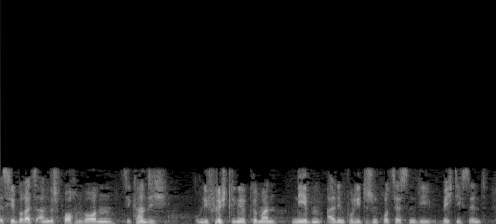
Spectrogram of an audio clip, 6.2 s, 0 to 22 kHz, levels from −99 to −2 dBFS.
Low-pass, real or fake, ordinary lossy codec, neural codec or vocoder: 5.4 kHz; real; none; none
